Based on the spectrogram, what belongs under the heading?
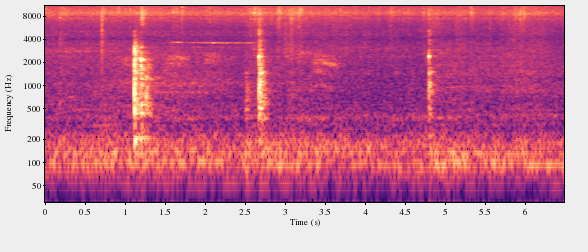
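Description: Diced onions and green peppers sizzling faintly in a nonstick frying pan as a silicone spatula stirs them, with three sharp knocks about one, two and a half, and five seconds in, the first the loudest.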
